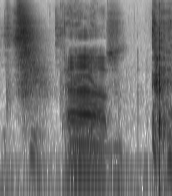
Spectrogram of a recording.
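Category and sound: human body sound, sneeze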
